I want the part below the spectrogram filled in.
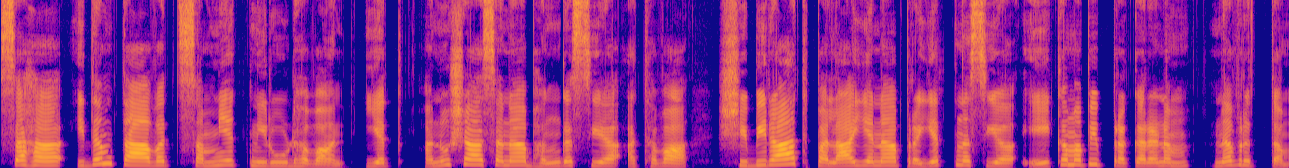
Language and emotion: Sanskrit, neutral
